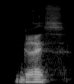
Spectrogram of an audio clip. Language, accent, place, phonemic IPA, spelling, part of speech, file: French, France, Lyon, /ɡʁɛs/, graisses, noun / verb, LL-Q150 (fra)-graisses.wav
- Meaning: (noun) plural of graisse; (verb) second-person singular present indicative/subjunctive of graisser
